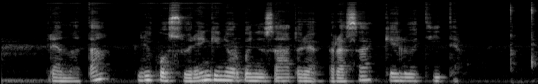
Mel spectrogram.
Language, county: Lithuanian, Panevėžys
